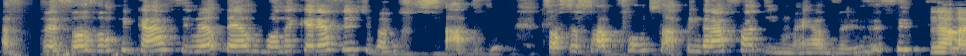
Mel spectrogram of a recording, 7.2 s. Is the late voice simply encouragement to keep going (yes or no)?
no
